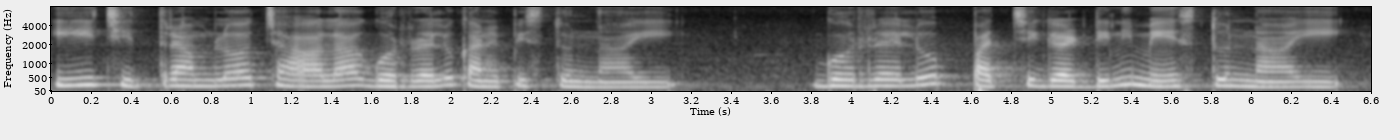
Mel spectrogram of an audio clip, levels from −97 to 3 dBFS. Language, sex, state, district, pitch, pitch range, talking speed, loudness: Telugu, female, Telangana, Mahabubabad, 215 Hz, 195-225 Hz, 80 wpm, -17 LUFS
